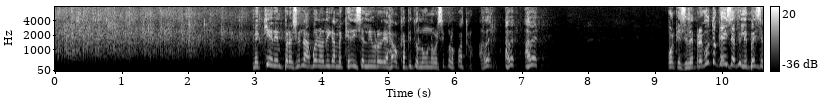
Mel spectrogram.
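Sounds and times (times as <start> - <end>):
congregation applause during a Spanish-language church sermon: 0.0 - 3.0
speech: 3.0 - 7.4, 9.2 - 10.6.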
